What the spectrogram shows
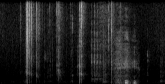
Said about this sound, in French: Vous pouvez manger comme vous voulez. Ça croque.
